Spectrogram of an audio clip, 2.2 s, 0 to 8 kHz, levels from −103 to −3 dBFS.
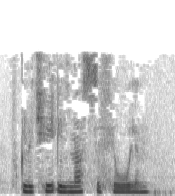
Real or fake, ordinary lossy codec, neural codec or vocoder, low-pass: fake; MP3, 24 kbps; codec, 44.1 kHz, 7.8 kbps, Pupu-Codec; 7.2 kHz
